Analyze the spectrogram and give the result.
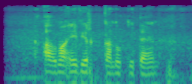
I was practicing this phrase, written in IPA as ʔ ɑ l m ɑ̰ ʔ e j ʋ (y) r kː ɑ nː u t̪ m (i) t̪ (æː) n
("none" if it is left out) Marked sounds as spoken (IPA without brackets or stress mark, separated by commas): i, i, æː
